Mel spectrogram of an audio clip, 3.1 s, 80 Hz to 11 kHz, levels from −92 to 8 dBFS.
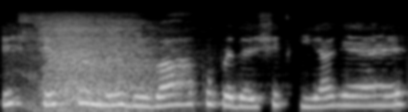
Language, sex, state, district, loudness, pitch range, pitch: Hindi, female, Uttar Pradesh, Varanasi, -18 LUFS, 270-310 Hz, 290 Hz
